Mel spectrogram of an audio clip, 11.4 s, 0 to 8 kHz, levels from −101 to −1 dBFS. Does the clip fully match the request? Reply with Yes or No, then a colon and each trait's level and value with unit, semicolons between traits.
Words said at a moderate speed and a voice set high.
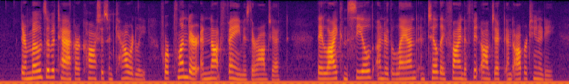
Yes: average, 160 wpm; high, 205 Hz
